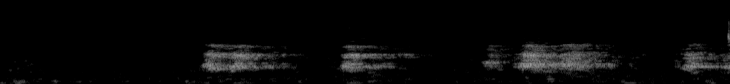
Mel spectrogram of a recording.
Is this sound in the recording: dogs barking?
yes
